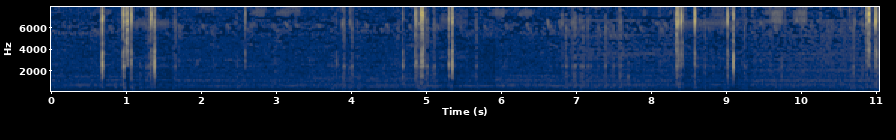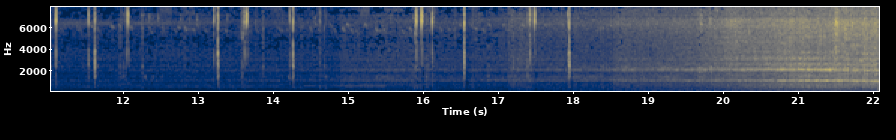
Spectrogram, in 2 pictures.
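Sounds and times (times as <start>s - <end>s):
diesel train approaching: 0.0s - 22.0s
steady high tone: 0.0s - 22.0s
sharp clicks: 0.6s - 1.8s, 3.8s - 5.8s, 6.8s - 9.8s, 10.7s - 12.4s, 13.2s - 14.8s, 15.8s - 18.1s.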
